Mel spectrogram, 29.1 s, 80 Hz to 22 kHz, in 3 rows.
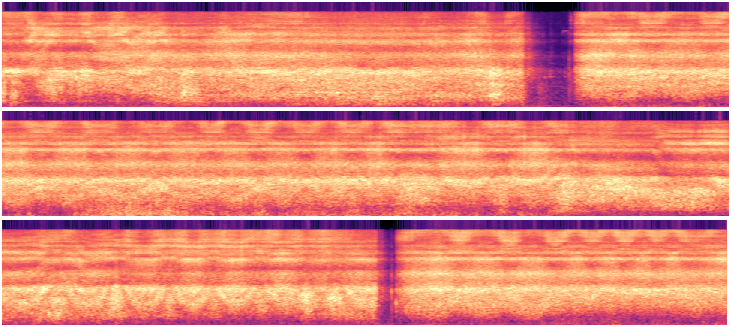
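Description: Pressure washer's high-pressure water jet blasting onto porcelain patio slabs, a loud steady hiss. It cuts out twice: for under a second about seven seconds in, and for a moment about 24 seconds in.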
